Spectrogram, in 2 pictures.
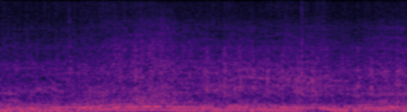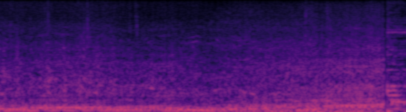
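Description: Quad bike (ATV) engine running under load, its pitch rising and falling as the throttle varies.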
